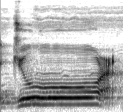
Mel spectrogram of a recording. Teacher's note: آخر میں عین ہے، اس عین کو بھی وقف میں ظاہر کریں گے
